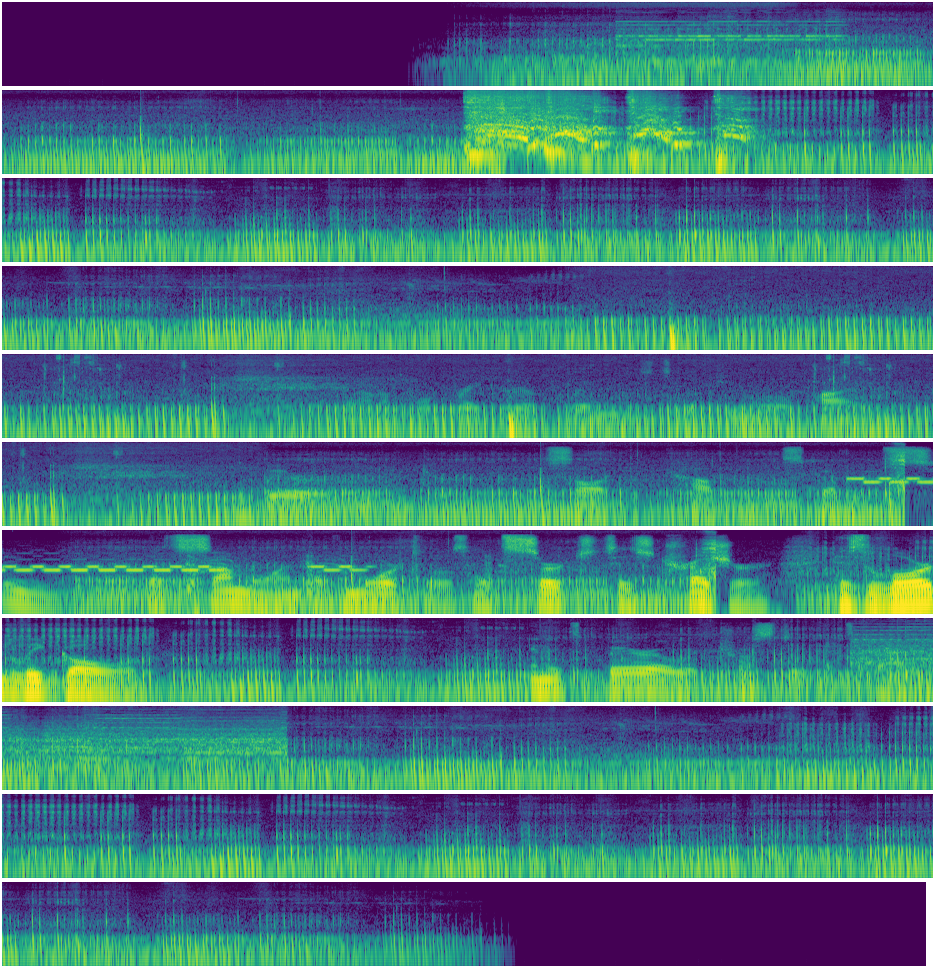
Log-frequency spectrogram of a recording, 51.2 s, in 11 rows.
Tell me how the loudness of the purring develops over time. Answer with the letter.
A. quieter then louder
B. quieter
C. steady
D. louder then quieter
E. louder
C.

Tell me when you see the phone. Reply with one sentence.
You can hear the phone from 3.0 to 4.2 s, from 27.4 to 29.8 s and from 36.8 to 38.7 s.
